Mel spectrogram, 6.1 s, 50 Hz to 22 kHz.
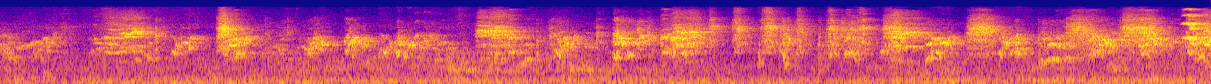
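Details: Hand-tame peach-faced lovebirds, 21 March 2020: a steady run of sharp, high, scratchy chirps and squawks, closely spaced and overlapping, with no other sounds standing out.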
